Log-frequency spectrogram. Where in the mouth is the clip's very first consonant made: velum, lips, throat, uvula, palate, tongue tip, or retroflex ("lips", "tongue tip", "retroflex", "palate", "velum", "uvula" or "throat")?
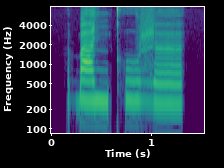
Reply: lips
